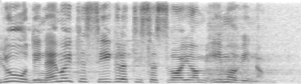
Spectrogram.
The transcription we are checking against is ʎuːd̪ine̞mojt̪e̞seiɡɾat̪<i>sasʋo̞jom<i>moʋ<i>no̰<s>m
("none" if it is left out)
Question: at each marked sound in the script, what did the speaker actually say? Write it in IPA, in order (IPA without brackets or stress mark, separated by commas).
i, i, i, none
